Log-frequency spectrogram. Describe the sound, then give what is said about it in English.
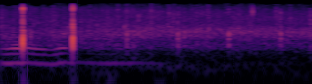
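Scattered claps from a crowd: two sharp claps up front, then lighter, sparse clapping trailing off, never building into full sustained applause. “Oh, you want applause? Let's apply.”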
